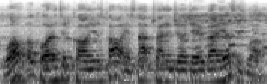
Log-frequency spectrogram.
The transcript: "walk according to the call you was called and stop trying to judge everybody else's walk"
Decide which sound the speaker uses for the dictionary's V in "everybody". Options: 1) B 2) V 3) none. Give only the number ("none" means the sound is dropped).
3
